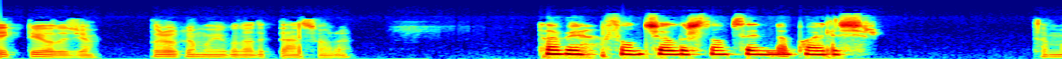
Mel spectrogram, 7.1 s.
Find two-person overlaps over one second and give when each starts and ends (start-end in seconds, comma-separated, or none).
none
